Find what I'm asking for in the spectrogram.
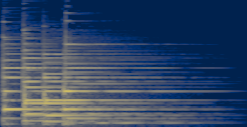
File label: multimedia logo, Musical Identity/Signature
